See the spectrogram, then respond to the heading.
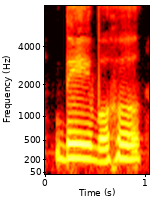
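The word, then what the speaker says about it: देवः: कसा प्रोनन्सिएशन केला जातो आता हा अकारांत आहे म्हणून त्या ह च प्रोनन्सिएशन विसर्गाचा विसर्गाला प्रोनन्सिएशन ह असतो पण त्याला पण अंत ओळखता आला पाहिजे म्हणजे अकारांत आहे म्हणून ह म्हणणार देवह मालाहा आता आकारांत आहे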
